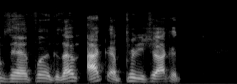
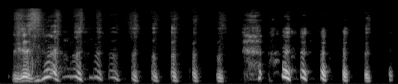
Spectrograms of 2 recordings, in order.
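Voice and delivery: high chuckling that trails on; real laughing fit; 5 semitones higher, 4 dB quieter than usual. Real, not acted. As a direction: laugh at your own joke. Cracking up at banter.

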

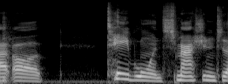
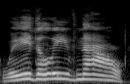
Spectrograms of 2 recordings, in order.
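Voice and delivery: higher, drawn-out call to leave; urgent call; 5 semitones higher than usual. Acted. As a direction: call out slowly across a ship's deck. Captains call for departure.

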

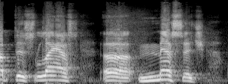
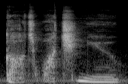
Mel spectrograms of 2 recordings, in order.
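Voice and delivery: breathy hushed warning, slow; whispered warning that God sees; 10 semitones lower, 12 dB quieter, slower than usual. Acted. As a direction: lean in and whisper it like a secret threat. Preacher whispers warning to congregation.

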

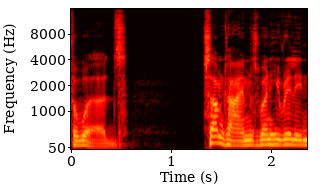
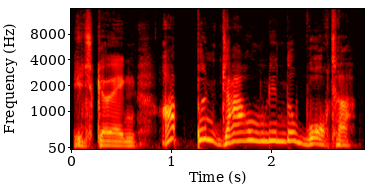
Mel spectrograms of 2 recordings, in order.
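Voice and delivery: higher, slow, sing-song dottiness; addled bursar; 6 semitones higher than usual. Acted. Muddled bursar watching his boat, high and dreamy. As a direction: let it bob slowly up and down.

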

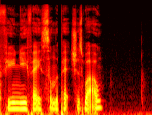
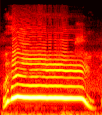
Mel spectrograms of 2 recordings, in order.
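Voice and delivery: cheer; 9 dB louder than usual. Real, not acted. Cheering after anthem.

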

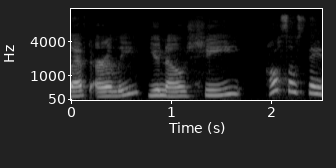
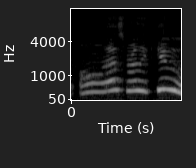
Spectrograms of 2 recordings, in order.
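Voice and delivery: high, bright-eyed gush; genuine cute voice; 10 semitones higher, 3 dB quieter than usual. Retold or imitated. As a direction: gush over it sweetly. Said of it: "that's literally my voice when I".

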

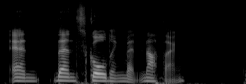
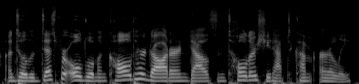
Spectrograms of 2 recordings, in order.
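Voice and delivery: ordinary delivery

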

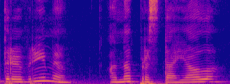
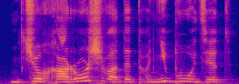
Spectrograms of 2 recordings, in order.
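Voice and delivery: firm; 3 semitones higher, 8 dB louder than usual. A narrator's reading. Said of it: "твёрдо сказал старик Уорнер".

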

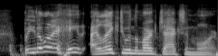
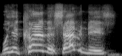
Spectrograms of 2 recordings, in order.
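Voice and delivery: high, loud indignant comeback; badly imitated sportscaster, voice pitched way up; terrible Jeff Van Gundy; 10 semitones higher, 5 dB louder than usual. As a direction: protest loudly in a high mock-commentator voice. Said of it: "That is a terrible Jeff Van Gundy".

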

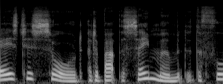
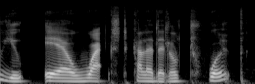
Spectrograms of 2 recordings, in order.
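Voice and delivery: sneering guard voice; 4 semitones lower, 3 dB louder than usual. Acted. Guard insulting the fool.

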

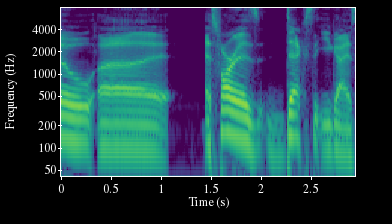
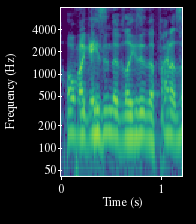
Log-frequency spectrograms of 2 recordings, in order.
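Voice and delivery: high-pitched excited retelling; freaking out; 5 semitones higher, much faster than usual. Retold or imitated. Friends hearing he's in the finals, freaking out. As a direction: re-enact breathless fan disbelief, pitched up. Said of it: "just, like, freaking out".

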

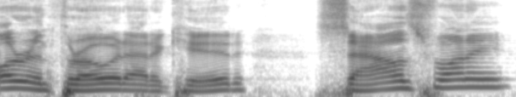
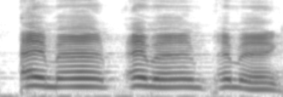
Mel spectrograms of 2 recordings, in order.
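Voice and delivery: higher, calling hey man; kid calling out; 7 semitones higher than usual. Retold or imitated. Teller imitating the kid calling to his car, higher. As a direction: call out like a pushy kid.

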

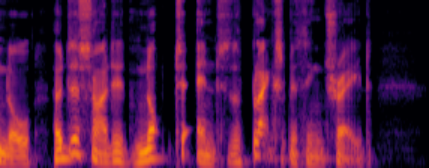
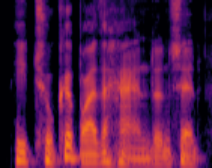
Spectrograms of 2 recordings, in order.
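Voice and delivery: ordinary delivery

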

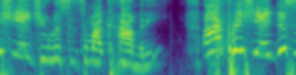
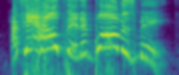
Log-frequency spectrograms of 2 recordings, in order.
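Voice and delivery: ordinary talk

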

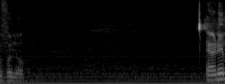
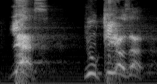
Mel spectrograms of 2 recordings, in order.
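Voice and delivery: high, loud vindictive shout; explosive acted anger; angry devil; 8 semitones higher, 22 dB louder than usual. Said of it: "he will be angry".

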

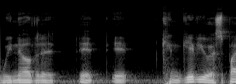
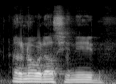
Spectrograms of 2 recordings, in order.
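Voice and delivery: loud, exasperated shout at the viewers; fed-up yell at the audience; angry outburst; 3 semitones higher, 10 dB louder, faster than usual. Real, not acted. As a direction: let it burst out in disgust. Angry rant at CNN watchers.

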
